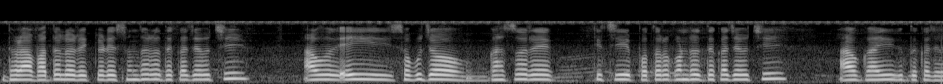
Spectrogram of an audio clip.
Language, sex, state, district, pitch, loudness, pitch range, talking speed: Odia, female, Odisha, Malkangiri, 220 Hz, -17 LUFS, 210-225 Hz, 115 wpm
